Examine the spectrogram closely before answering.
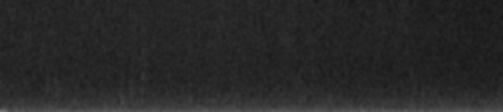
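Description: A steady, soft bamboo forest ambience, a continuous hushed rustle like wind through leaves with faint scattered ticks, even in level throughout and without any voices.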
